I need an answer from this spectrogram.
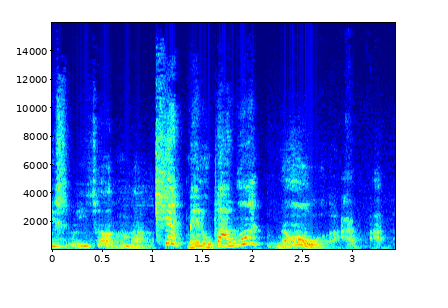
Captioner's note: character speaking in Creole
